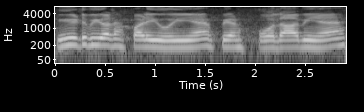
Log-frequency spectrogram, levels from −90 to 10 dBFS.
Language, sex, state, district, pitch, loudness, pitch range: Hindi, male, Jharkhand, Sahebganj, 170 Hz, -16 LUFS, 165-185 Hz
